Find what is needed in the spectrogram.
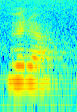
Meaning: on, upon, over
- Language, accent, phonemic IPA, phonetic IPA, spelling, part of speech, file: Armenian, Eastern Armenian, /vəˈɾɑ/, [vəɾɑ́], վրա, postposition, Hy-վրա.ogg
